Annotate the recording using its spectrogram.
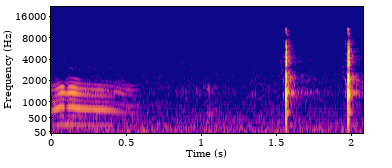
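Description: Two sharp paintball marker shots about half a second apart in the second half, the loudest sounds here. At the very start, a short distant shout from a player across the field.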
